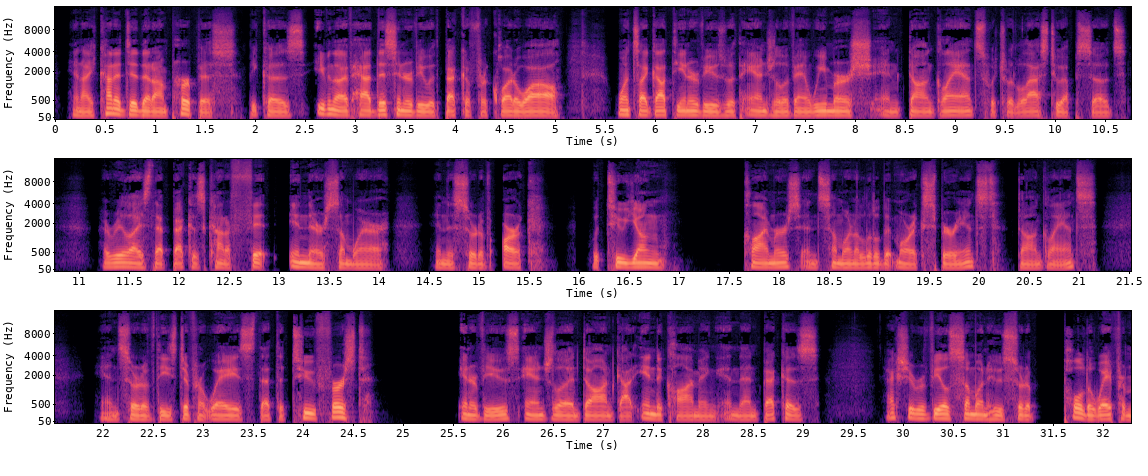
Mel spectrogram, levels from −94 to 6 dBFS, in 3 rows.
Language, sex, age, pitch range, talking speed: English, male, 30-49, 85-95 Hz, 180 wpm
